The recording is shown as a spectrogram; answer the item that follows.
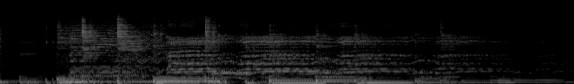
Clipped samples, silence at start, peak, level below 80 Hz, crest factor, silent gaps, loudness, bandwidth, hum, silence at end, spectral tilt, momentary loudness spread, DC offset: under 0.1%; 0 s; -26 dBFS; -50 dBFS; 18 dB; none; -42 LUFS; 13.5 kHz; none; 0 s; -4 dB/octave; 16 LU; under 0.1%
